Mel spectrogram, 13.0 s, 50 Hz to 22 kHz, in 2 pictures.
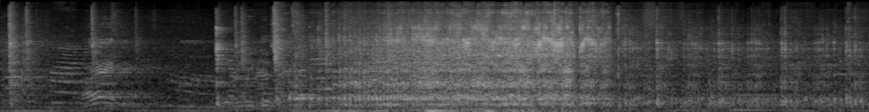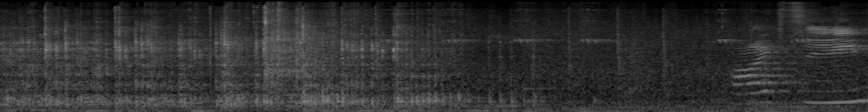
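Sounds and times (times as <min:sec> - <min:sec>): honey extractor whirring and rattling: 0:00.0 - 0:12.3.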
